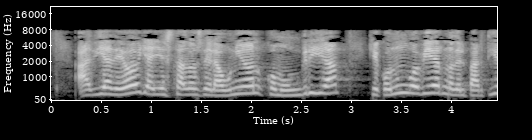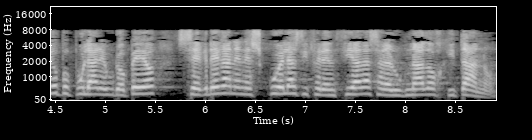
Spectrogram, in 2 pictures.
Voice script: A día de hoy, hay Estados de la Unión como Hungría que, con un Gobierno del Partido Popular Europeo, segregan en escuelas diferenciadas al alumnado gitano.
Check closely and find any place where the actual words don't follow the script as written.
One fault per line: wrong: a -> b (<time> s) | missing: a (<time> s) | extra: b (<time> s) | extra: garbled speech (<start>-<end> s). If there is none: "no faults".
no faults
